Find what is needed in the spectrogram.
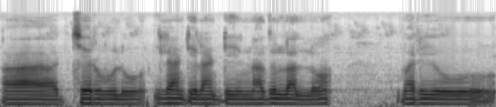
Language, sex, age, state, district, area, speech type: Telugu, male, 18-30, Telangana, Peddapalli, rural, spontaneous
